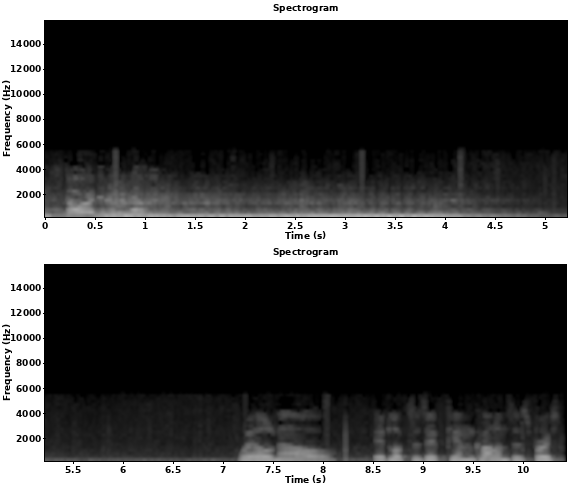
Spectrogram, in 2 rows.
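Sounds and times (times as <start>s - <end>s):
generator engine running: 0.0s - 5.5s
speech: 7.5s - 10.4s.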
